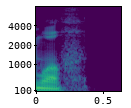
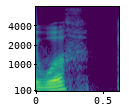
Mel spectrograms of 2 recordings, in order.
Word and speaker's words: wolf: Hey, how do you pronounce the word W-O-L-F? – Wolf. Wolf. – Wolf? – Yeah. – You why? Don't say woof? Okay, good. – Woof? – Yeah, there's people who call them woofs.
